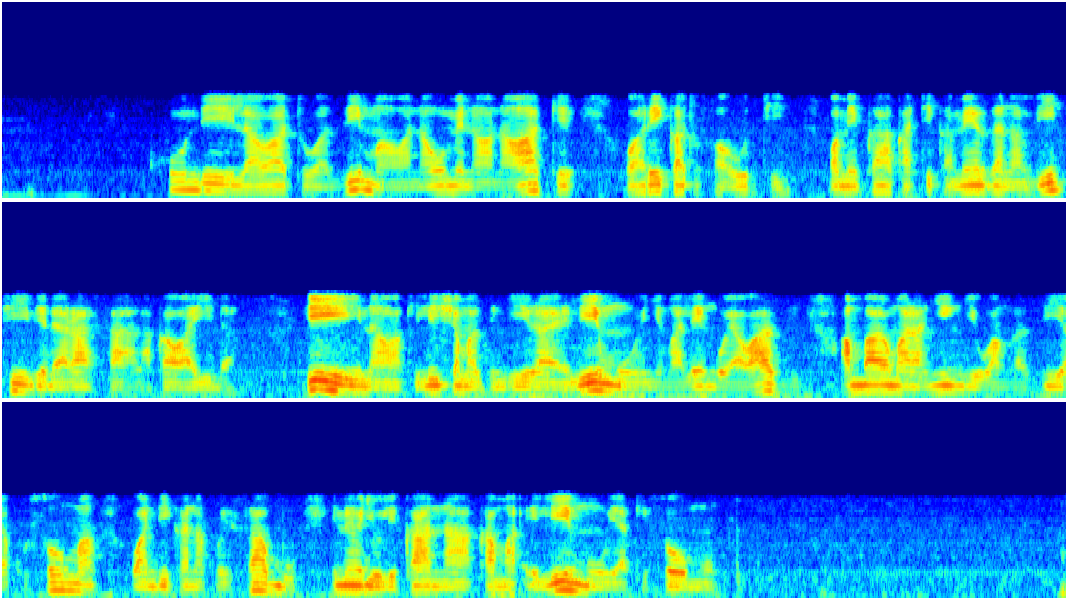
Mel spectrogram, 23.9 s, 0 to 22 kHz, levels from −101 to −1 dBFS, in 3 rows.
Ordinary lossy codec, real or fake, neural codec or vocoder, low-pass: Opus, 32 kbps; real; none; 3.6 kHz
